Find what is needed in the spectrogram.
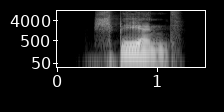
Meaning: present participle of spähen
- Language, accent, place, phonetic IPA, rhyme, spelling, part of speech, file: German, Germany, Berlin, [ˈʃpɛːənt], -ɛːənt, spähend, verb, De-spähend.ogg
